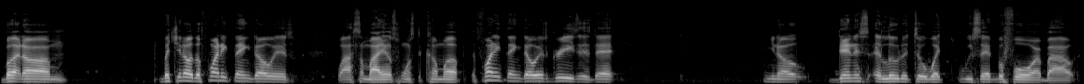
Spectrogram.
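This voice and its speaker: A man hosts a relaxed conversation in an easygoing, affirming manner. His voice sits at an average pitch. The sound is dry, with no room echo. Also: moderate pace, smooth. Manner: easygoing, affirming with frequent yeahs. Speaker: host. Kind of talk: casual chat.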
